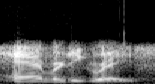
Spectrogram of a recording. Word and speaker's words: Havre de Grace: but I would say Havre de Grace. Well, you have to pretend that French were never invented and speak like the Beverly Hillbillies and say Havre de Grace.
